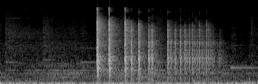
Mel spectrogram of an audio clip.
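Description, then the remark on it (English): A quick run of sharp clattering clicks as dice tumble and bounce across a hard tabletop, loud at first then settling into lighter rattles, with no talking. “You gotta really start rolling a different dice.”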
